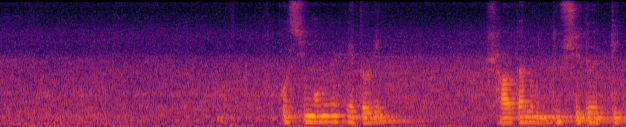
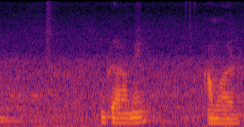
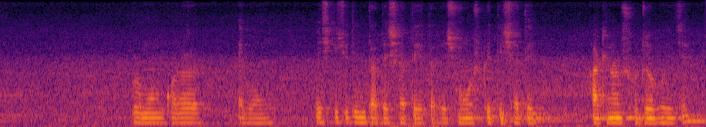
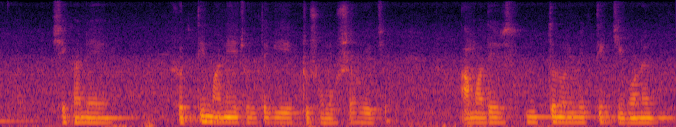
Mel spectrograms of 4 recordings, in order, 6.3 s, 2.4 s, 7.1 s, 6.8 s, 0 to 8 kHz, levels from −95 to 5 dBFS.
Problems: constant background noise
